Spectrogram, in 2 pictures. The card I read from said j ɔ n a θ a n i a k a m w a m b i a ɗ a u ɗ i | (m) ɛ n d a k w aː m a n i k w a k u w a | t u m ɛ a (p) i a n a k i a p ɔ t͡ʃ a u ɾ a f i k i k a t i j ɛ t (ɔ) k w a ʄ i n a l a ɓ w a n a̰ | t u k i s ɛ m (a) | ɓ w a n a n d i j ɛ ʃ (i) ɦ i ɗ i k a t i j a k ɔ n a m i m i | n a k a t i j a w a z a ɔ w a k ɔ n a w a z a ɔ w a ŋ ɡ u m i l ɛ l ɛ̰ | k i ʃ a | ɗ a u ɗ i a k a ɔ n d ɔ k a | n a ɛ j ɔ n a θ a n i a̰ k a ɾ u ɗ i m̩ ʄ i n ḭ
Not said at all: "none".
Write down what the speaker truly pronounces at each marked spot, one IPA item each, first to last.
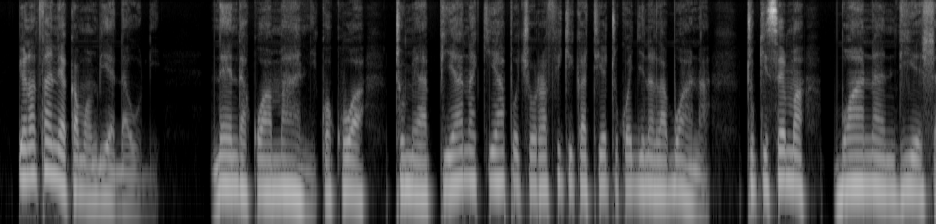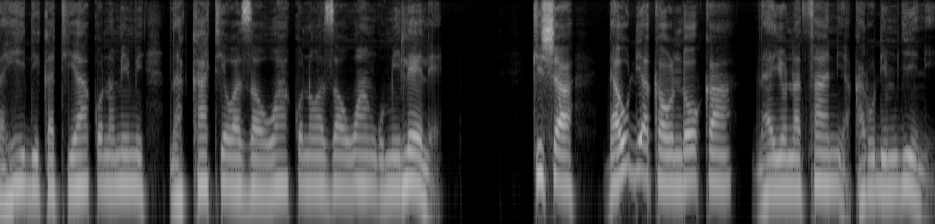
n, p, u, a, a

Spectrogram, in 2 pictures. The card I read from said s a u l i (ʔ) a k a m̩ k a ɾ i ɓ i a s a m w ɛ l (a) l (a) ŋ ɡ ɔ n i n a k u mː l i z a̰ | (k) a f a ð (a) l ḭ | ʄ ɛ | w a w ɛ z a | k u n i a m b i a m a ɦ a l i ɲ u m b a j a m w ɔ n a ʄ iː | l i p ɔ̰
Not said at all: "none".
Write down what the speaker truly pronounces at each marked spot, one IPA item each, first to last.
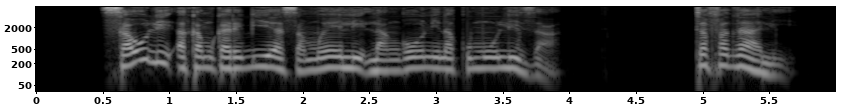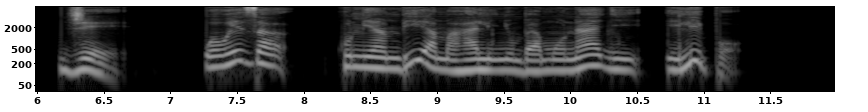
ʔ, i, a, t, a

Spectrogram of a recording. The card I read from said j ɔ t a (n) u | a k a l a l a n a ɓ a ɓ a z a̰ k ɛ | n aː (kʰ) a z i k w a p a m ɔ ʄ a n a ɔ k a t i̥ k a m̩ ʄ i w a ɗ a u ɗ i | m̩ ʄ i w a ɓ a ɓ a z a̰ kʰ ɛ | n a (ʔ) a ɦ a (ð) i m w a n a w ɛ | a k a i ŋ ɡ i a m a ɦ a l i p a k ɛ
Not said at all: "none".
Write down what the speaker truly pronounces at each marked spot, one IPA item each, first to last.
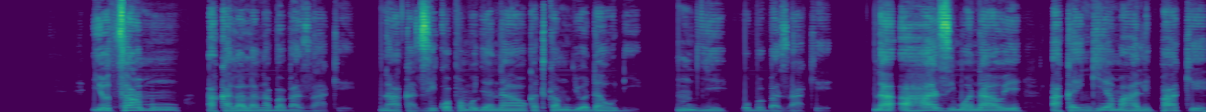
m, k, ʔ, z

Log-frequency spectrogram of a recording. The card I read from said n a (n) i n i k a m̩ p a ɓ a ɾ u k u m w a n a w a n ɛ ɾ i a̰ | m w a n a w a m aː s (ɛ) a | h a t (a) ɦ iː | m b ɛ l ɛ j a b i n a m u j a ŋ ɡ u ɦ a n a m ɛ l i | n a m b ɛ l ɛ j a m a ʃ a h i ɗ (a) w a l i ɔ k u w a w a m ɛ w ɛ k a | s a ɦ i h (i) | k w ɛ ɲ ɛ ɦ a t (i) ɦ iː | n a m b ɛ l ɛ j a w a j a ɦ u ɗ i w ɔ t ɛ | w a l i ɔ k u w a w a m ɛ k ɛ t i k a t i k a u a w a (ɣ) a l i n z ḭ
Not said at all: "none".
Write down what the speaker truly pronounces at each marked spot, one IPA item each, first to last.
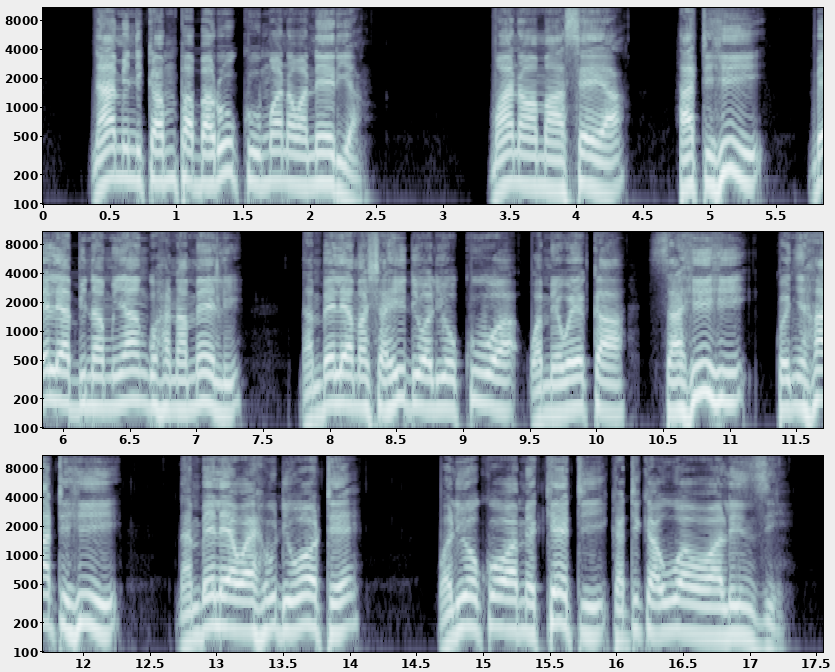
m, ɛ, i, i, i, i, w

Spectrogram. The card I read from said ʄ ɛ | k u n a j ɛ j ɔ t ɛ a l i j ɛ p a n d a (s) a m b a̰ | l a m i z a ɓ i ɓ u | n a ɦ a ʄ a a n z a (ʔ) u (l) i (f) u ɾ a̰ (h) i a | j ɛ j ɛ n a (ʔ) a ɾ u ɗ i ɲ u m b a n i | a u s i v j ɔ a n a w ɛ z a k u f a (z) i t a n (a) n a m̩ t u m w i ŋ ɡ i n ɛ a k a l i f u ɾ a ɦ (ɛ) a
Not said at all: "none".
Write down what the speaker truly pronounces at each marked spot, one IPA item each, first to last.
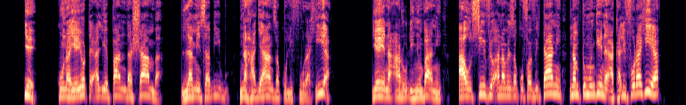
ʃ, k, l, f, h, ʔ, v, i, i

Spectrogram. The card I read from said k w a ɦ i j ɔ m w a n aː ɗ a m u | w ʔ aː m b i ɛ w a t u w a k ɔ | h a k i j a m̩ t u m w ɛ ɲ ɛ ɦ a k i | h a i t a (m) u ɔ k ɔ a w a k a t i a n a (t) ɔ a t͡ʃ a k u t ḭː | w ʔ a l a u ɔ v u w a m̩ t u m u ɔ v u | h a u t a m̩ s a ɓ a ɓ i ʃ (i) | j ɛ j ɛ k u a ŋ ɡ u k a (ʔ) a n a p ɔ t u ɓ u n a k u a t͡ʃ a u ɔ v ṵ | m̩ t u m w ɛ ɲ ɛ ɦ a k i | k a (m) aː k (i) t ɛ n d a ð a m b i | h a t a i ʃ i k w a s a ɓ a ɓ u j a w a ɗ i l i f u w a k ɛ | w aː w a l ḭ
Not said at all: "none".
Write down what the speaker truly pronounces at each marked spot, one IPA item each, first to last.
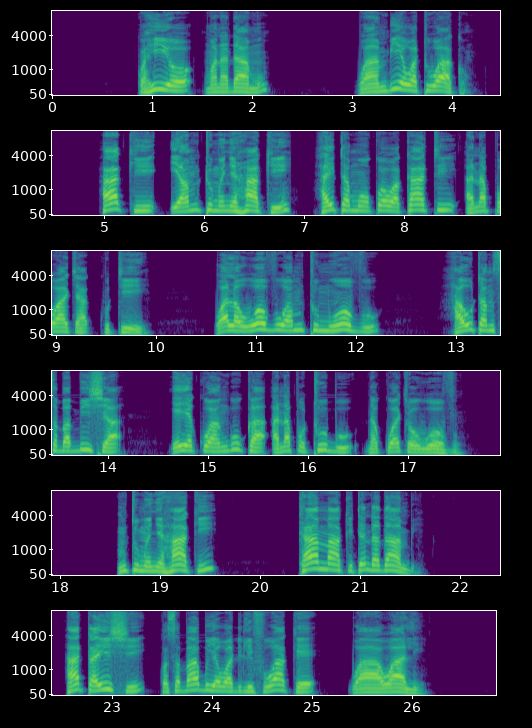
m, p, a, ʔ, m, i

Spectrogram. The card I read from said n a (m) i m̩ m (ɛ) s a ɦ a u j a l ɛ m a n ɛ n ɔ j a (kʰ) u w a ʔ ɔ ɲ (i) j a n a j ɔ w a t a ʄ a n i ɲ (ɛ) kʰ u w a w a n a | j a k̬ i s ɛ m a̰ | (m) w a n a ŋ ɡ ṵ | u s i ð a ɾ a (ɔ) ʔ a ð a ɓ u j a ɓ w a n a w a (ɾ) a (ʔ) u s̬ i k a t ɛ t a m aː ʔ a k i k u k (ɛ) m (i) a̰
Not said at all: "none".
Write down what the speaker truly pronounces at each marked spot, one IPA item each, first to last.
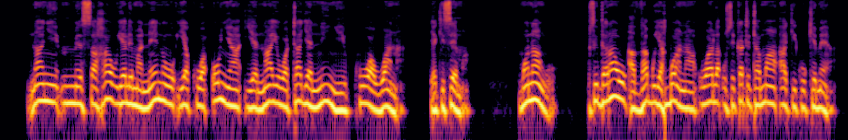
ɲ, ɛ, k, a, i, m, u, l, ʔ, ɛ, ɛ

